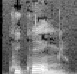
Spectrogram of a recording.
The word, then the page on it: kokong: [kåk'ång:]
